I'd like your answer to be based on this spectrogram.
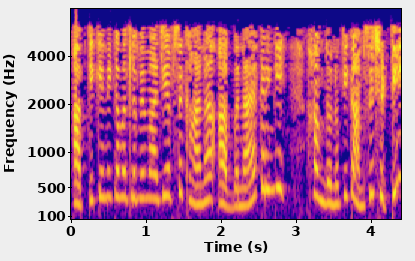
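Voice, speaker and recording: A woman's voice: very high-pitched, animated, brisk, no room sound, lo-fi sound. A woman playing a timid, polite young Indian daughter-in-law in a cartoon family drama, speaking deferentially and coaxingly. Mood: puzzled.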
